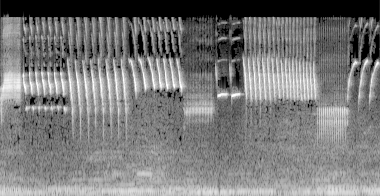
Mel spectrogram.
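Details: Belgian singing canary used for training other canaries: varied tours of quick whistled notes, a low buzzy churr, a bright rapid trill, then a further buzzy section and sweeping whistles.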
